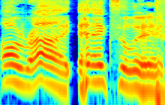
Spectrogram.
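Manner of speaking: put-on California surfer accent. Retelling a scene where a man is welcomed into an apartment, Bronson Pinchot surfer-dude voice. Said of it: "this like California dude bro accent".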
